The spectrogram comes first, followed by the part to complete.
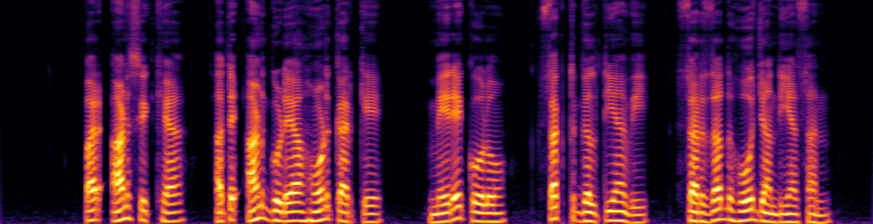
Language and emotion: Punjabi, neutral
